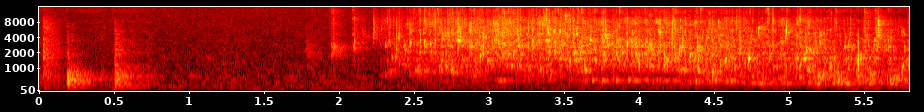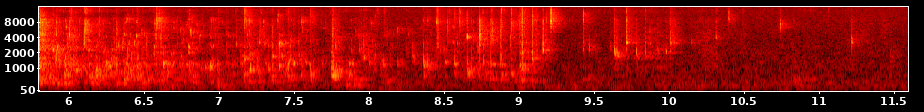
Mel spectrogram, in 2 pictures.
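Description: Thick strained green tomato purée pouring from a metal pan into a slow cooker, a wet, sloppy pour lasting about seven seconds and tapering off near the end. A short metal clatter comes at the start.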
